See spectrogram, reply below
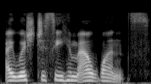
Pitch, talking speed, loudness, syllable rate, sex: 175 Hz, 275 wpm, -17 LUFS, 5.0 syllables/s, female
